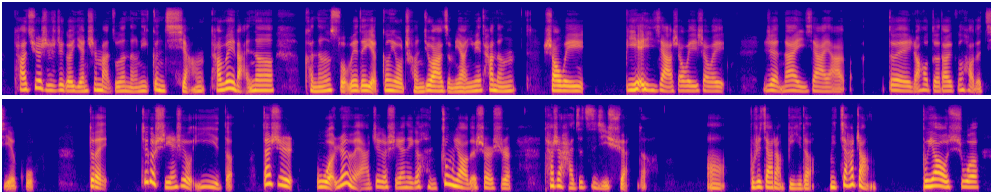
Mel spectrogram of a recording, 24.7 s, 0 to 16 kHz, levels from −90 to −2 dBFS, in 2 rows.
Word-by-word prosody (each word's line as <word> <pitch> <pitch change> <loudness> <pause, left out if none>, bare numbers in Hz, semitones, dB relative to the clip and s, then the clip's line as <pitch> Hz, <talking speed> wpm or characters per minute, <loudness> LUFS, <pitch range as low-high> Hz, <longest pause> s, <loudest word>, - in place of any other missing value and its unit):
他 225 -2 +1
确 290 +6 +2
实 200 -6 -2
这 215 +1 0
个 180 -2 +2
延 175 +1 -1
迟 220 - -5
满 210 -2 +1
足 170 - -4
的 180 - -1
能 160 -1 -4
力 180 - -2
更 200 0 +1
强， 175 0 -3
他 205 - +1
未 265 +4 +7
来 - - -1
呢， 200 0 +3 0.4
可 190 0 -3
能 175 +4 +1
所 220 - -1
谓 195 +1 +3
的 195 - +2
也 185 - +4
更 205 -1 +2
有 170 -3 +2
成 155 0 -3
就 200 - +4
啊 180 -1 +5
怎 160 -3 -5
么 155 - -3
样， 160 -1 0
因 175 - -1
为 195 - +1
他 210 +1 -1
能 180 +2 0 0.3
稍 195 -2 +4
微 185 -1 +2 0.5
憋 220 +3 +6
一 205 -3 +1
下， 190 -5 0
稍 185 0 -4
微 185 0 -1
稍 195 -1 -5
微 175 -1 -3 0.4
忍 200 -2 -1
耐 190 0 -1
一 170 -2 -5
下 175 -1 -4
呀， 85 - -5 0.5
对， 195 -4 0
然 - - -3
后 215 - -2
得 185 -3 -5
到 180 0 -1
更 210 +4 -5
好 - - -6
的 - - -5
结 - - -4
果， - - -7 0.7
对， - - +4 0.4
这 410 - +1
个 400 - +7
实 200 - -3
验 200 +2 +1
是 250 - -2
有 - - +2
意 - - -11 0.2
义 175 - -1
的。 - - -6 0.3
但 335 - +5
是 280 -8 +3 0.3
我 215 -3 +4
认 305 - +3
为 - - -2
啊， 160 +1 -7
这 225 +6 -4
个 205 - 0
实 - - -7
验 195 - -1
的 - - -3
一 - - -5
个 215 - -1
很 205 -5 -8
重 320 -5 +4
要 205 -7 +5
的 - - -2
事 195 - -2
儿 175 - 0
是， 170 -2 -3 0.4
它 255 - +2
是 250 - +3
孩 175 -5 -5
子 205 - -5
自 210 - -9
己 - - -4
选 - - -3
的， - - -12 0.7
啊， - - -3 0.3
不 200 - 0
是 215 - +4
家 205 -1 +3
长 190 - -2
逼 160 -1 -3
的， 160 0 -2 0.2
你 205 - +4
家 290 +7 +4
长 - - 0 0.6
不 230 - +4
要 250 -3 +7
说 215 -1 +1
195 Hz, 270 characters per minute, -20 LUFS, 180-215 Hz, 0.7 s, 未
